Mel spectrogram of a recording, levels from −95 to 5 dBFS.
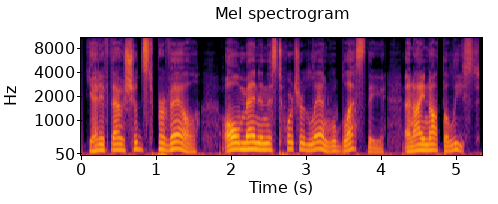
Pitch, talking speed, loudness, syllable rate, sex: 155 Hz, 215 wpm, -17 LUFS, 4.7 syllables/s, male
